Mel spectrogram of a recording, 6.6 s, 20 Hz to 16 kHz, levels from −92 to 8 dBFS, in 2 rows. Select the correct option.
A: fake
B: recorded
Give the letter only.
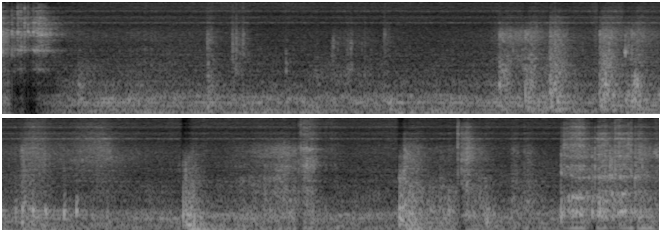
A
